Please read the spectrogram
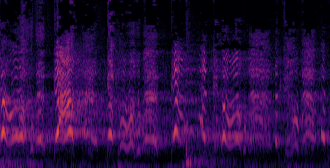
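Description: Solo soprano's extended-technique vocalising: a run of short, breathy sung bursts that swoop up and down in pitch, like nervous laughter.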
